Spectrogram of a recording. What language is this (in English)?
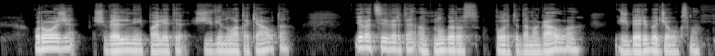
Lithuanian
